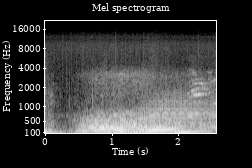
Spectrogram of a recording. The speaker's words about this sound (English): You go ahead and start the car.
